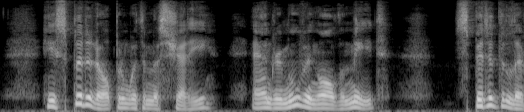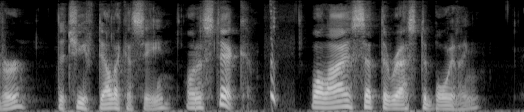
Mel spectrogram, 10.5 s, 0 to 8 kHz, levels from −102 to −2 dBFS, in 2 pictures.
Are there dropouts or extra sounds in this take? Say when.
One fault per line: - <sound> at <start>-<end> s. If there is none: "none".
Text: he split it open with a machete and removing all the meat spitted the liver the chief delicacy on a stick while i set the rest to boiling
- laugh at 7.9-8.0 s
